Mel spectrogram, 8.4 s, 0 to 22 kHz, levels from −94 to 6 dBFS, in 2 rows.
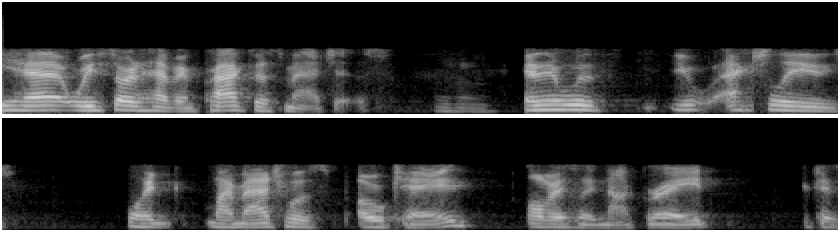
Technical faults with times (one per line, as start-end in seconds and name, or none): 3.71-3.76 VoIP packet loss concealed by the speech codec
